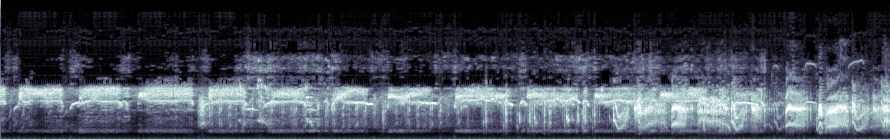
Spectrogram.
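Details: Many swiftlets calling in a swiftlet house, with harsh high chirps in short bursts, some downward-sweeping, growing denser and louder toward the end, over a steady low hum.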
